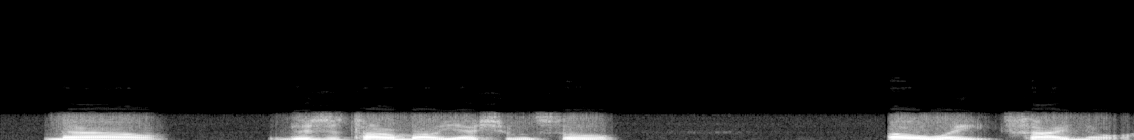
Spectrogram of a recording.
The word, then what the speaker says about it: Yeshua: So when I'm saying yes, yes, Y-E-S, Yeshua, I consciously know what I'm doing because I was taught this. Because that would be the more proper way to pronounce it, particularly for an English translation.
